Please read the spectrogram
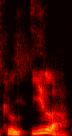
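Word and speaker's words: Caol Ila: And then we went to a distillery shortly after that, and then we saw the Kulila, and I knew, is it Kulila? And they went, no, it's normally pronounced Kulila. And it's actually, and the first name, the first word is pronounced cool. It's C-O-A-L.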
